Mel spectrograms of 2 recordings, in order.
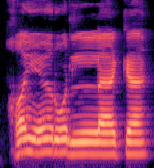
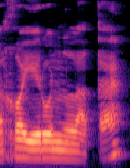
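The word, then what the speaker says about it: خير لك: Khairul laka ya. Khairul laka. Dia hanya dimasukkan aja. Yang seharusnya dibaca khairun laka ya, khairun laka.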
